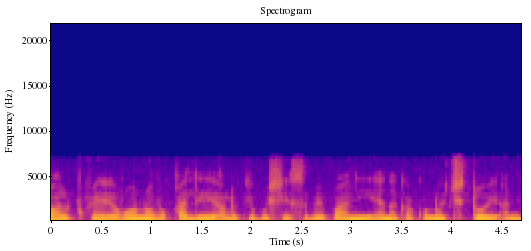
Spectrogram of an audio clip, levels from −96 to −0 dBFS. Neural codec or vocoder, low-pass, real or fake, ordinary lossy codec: none; 7.2 kHz; real; none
